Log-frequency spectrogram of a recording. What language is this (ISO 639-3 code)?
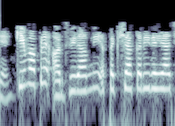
guj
